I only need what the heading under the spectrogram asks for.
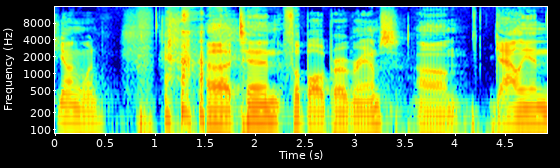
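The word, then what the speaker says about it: Galion: Galleon native. That's how you pronounce it, correct? Mm-hmm.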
